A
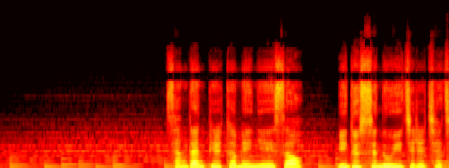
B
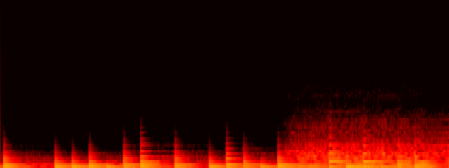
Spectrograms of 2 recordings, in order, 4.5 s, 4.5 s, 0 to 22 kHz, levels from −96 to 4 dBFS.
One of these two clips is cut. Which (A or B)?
A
